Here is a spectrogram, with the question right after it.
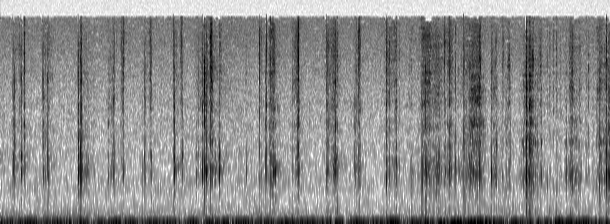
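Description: Fingertips and nails tap and scratch the glossy surface of a hollow pink polka-dot cardboard/paper cone party hat held in front of the mic. Quick, dry, crinkly clicks and scrapes come in a steady irregular stream, each with a crisp bright edge that dies away almost instantly. A constant low hum sits underneath throughout.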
